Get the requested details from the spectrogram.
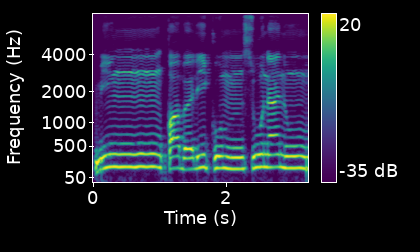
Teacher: Nun mati bertemu dengan qaf. Kita rapatkan pangkal lidah ke lelangit bahagian yang ada daging. Bahagian langit lembut.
